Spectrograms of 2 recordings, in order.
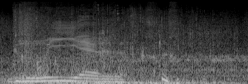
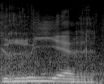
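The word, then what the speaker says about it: Gruyère: It's that weird R that I always mention when we're talking about, like, the pronunciation of words. The R, you know, which is not really a R, but a Gruyere. If I'm exaggerating, Gruyere. It's almost like a R, you know, at the back of the which is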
